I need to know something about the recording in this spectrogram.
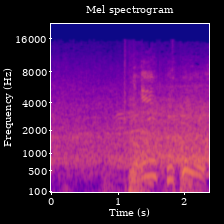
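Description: A body slams onto a ring mat with a heavy thud.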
